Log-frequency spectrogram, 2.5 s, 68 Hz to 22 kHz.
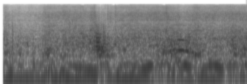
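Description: A 4x4 SUV's engine running steadily under load, with a low, steady note, as it crawls up a steep rock ledge.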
